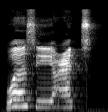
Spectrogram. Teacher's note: taknya harus dihameskan atau nafasnya harus dikeluarkan karena huruf hamas.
